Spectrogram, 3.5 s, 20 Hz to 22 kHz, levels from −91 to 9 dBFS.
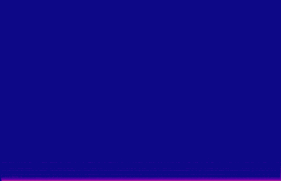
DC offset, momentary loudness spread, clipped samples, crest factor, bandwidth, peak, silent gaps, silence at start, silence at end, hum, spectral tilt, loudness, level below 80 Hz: under 0.1%; 1 LU; under 0.1%; 6 dB; 14 kHz; -50 dBFS; none; 0 s; 0 s; 60 Hz at -55 dBFS; -7.5 dB/octave; -60 LUFS; -56 dBFS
